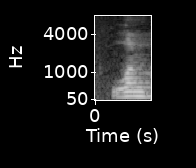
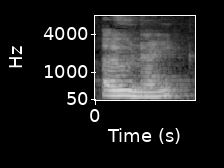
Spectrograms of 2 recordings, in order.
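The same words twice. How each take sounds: First: It sounds like the ordinary English number. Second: It sounds unlike the ordinary English number. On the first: "I've got this uh, Altra one two point five" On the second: "should I be calling it the Altra One two point five?"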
